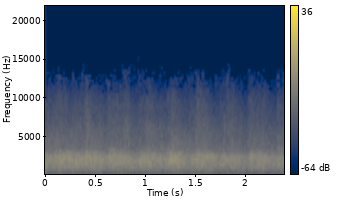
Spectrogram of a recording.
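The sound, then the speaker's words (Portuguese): A church audience applauds the widows during a service, a continuous, even wash of many hands clapping that holds the same loudness throughout without voices. “Vamos dar uma salva de palmas para as viúvas.”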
